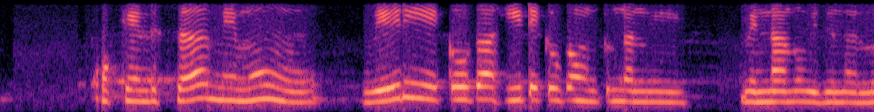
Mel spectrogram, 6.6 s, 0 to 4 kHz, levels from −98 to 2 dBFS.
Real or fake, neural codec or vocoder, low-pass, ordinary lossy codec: real; none; 3.6 kHz; none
